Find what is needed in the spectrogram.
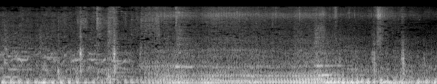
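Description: Motor scooter engine running as the rider moves off, a steady low rumble whose pitch shifts a little partway through.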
